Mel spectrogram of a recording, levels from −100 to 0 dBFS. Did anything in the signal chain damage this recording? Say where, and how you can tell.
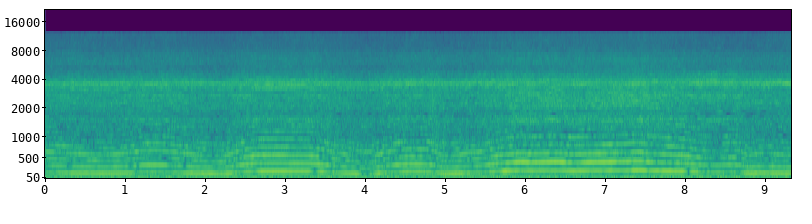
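Yes, at the codec stage: HE-AAC compression is audible throughout, and heavily. Nothing sounds above 12.3 kHz, and the treble below that sounds gritty and metallic. This likely comes from spectral band replication copying lower bands upward at a very low bitrate, which fits about 16 kbps.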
